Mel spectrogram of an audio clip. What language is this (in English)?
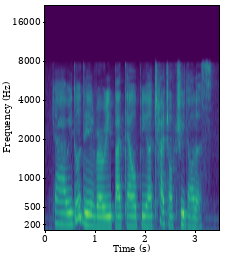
English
